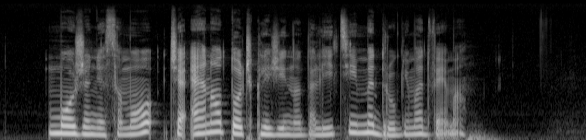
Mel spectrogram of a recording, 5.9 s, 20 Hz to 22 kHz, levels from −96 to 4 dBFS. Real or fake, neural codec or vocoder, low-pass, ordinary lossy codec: real; none; 19.8 kHz; none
